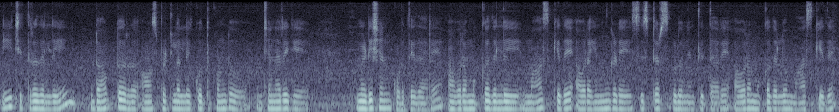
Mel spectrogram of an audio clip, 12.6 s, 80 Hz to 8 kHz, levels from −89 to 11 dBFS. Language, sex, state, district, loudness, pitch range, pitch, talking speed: Kannada, male, Karnataka, Dakshina Kannada, -18 LUFS, 135-150 Hz, 140 Hz, 95 wpm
